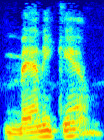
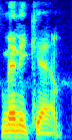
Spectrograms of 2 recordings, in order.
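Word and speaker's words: ManyCam: to something I heard the other night called manic cam yes uh manyam people people don't pronounce it correctly it's manyam Cam and why is this not working I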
